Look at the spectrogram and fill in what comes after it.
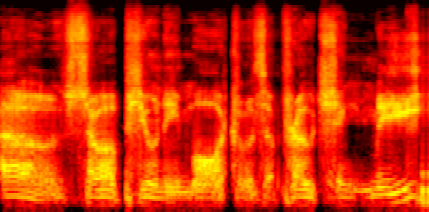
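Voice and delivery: low, slow, haughty, condescending fey creature voice. Narrating a game, voicing a creature speaking as the players approach, Sylvan-speaking creature voice. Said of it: "you hear in Sylvan".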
